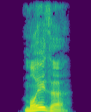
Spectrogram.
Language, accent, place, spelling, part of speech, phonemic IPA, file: German, Germany, Berlin, Mäuse, noun, /ˈmɔi̯zə/, De-Mäuse2.ogg
- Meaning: 1. nominative/accusative/genitive plural of Maus (“mouse”) 2. money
